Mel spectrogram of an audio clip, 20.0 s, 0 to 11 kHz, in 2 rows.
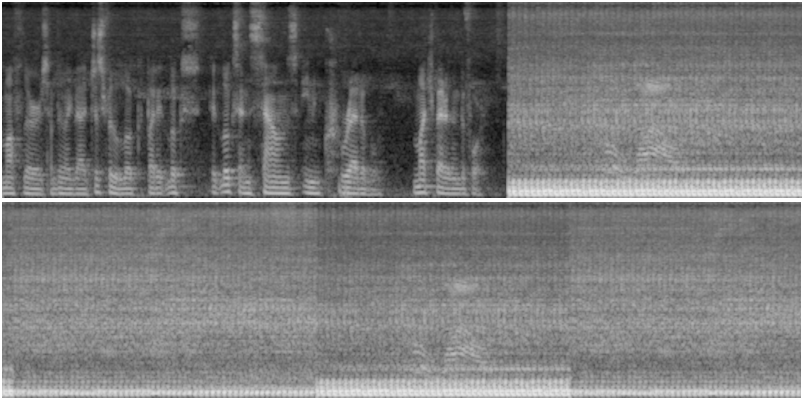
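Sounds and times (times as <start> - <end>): motorcycle engine idling: 6.4 - 19.9.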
